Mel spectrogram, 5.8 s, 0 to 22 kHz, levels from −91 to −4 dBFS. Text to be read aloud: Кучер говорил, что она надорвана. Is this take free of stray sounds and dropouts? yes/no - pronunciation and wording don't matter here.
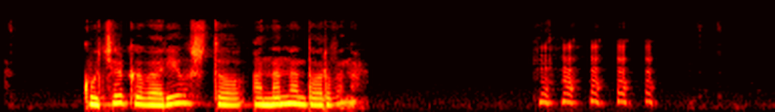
no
